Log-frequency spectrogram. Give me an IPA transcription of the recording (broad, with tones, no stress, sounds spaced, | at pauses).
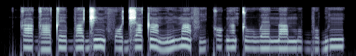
k a˦ ɡ a˧ t e˦ b a˦ d͡ʒ ĩ˦˨ f ɔ˧ d͡ʒ a˦ t ã˦˨ n ĩ˨˦ m ã˦˨ f i˨˦ k ɔ˦ ɡ ã˦ t u˧ w ɛ˦ n a˦ m u˦ b o˦ b ĩ˦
